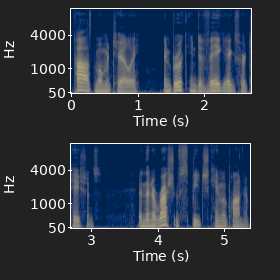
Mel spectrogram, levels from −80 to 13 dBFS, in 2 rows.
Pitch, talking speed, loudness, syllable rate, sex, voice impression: 110 Hz, 190 wpm, -23 LUFS, 6.6 syllables/s, male, masculine, adult-like, slightly thick, fluent, sincere, slightly kind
